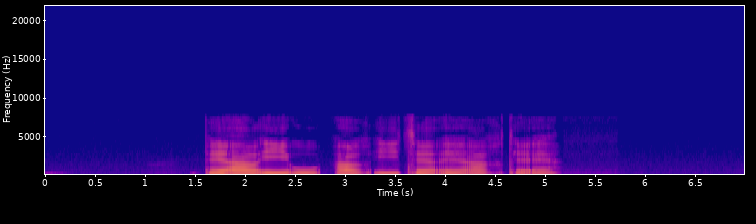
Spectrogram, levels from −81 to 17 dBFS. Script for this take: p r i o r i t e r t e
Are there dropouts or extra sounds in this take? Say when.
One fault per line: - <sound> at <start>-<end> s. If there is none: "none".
none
